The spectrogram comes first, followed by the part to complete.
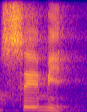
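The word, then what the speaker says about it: semi: 주 의 라고 합니다 세미 세미 하면은 절반 이라는 뜻이에요 발음할 때 세마 이라고도 하고 하는데 smi 펠라 규수 주의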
